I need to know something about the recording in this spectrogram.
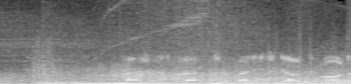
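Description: An engine whine drops quickly in pitch.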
